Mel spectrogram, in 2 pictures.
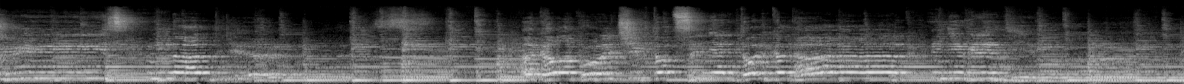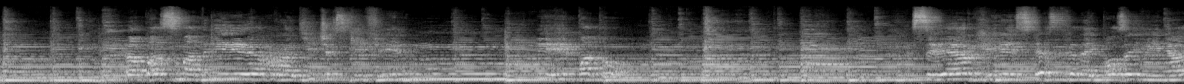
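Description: Acoustic guitar played live, with a man's voice singing a melody over it.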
